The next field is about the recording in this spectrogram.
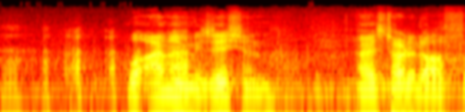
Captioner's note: chuckles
